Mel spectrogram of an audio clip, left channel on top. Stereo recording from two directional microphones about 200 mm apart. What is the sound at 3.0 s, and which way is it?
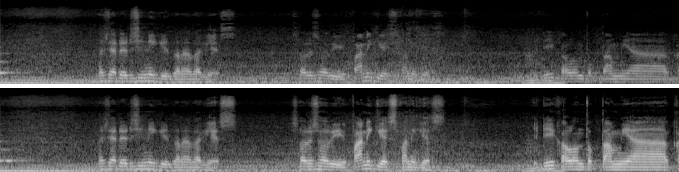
Speech, 40° right (ahead or behind).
